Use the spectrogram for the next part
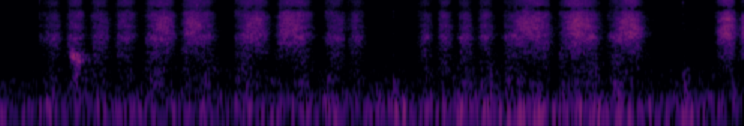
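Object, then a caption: Oak plank floor. A hand-held gap brush scrapes dirt out of the seams between the planks of a solid oak floor. It makes a series of quick, rhythmic, bright scratchy strokes, steady and close with almost no low end, pausing briefly near the middle before resuming.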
